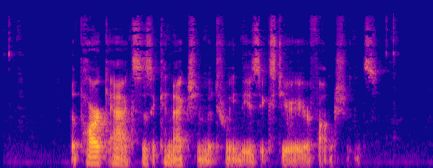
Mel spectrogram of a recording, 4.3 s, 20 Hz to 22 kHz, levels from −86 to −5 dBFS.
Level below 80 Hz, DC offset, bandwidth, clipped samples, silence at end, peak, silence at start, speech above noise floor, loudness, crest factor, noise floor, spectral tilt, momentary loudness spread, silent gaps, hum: -60 dBFS; under 0.1%; 16 kHz; under 0.1%; 0.55 s; -2 dBFS; 0.7 s; 42 dB; -27 LUFS; 26 dB; -68 dBFS; -4.5 dB/octave; 16 LU; none; none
